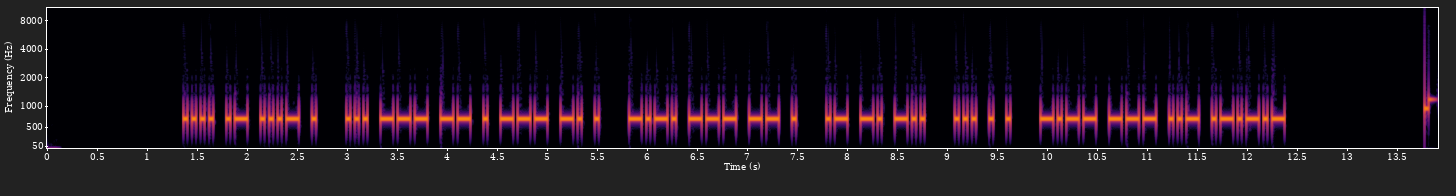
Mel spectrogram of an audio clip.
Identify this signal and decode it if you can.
Morse code, heard as a keyed tone, about 28 wpm, 700 Hz. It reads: HAVE SOMEONE COME AND SEE YOU.
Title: Sentences from Top 1000 Words - Review Part 4 - 28wpm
